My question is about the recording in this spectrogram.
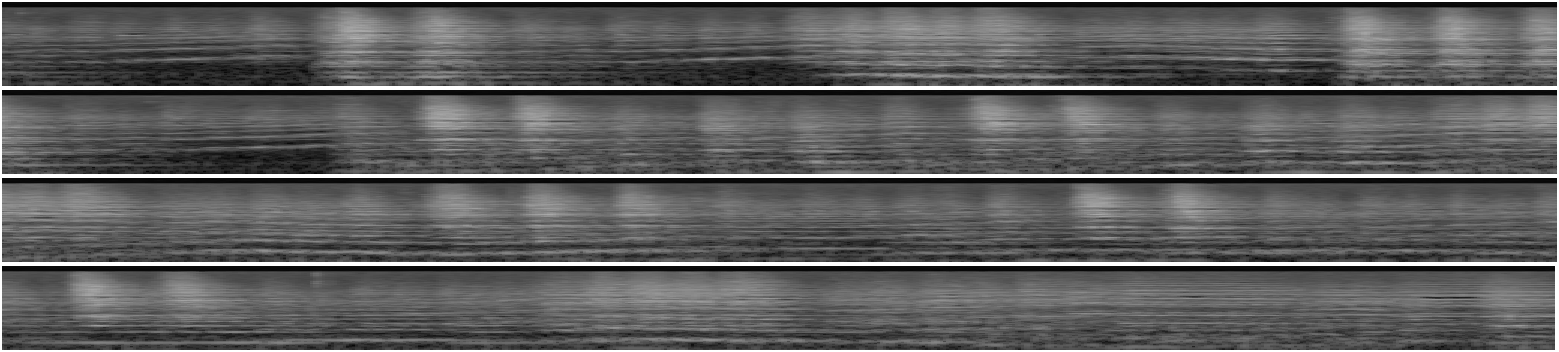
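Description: String orchestra of violins, cellos and double basses playing: several loud, accented chords in the first eight seconds or so, then a sustained, flowing passage.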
